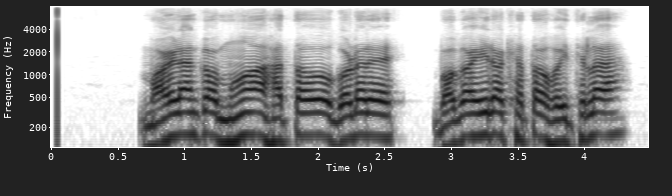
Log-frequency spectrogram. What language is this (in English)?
Odia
